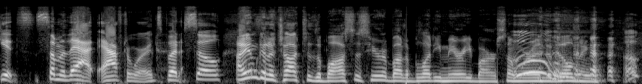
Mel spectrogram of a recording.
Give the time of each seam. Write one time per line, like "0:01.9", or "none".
0:01.8

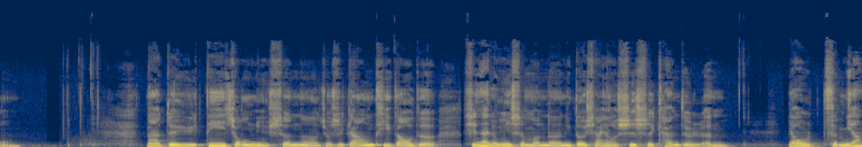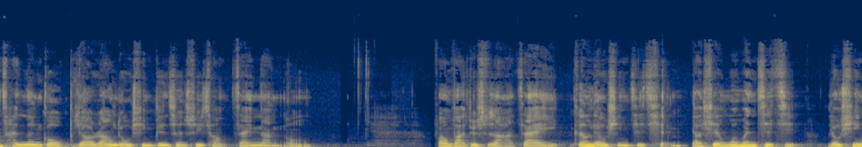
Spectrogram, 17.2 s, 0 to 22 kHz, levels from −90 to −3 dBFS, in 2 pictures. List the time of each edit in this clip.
0:04.6
0:15.5

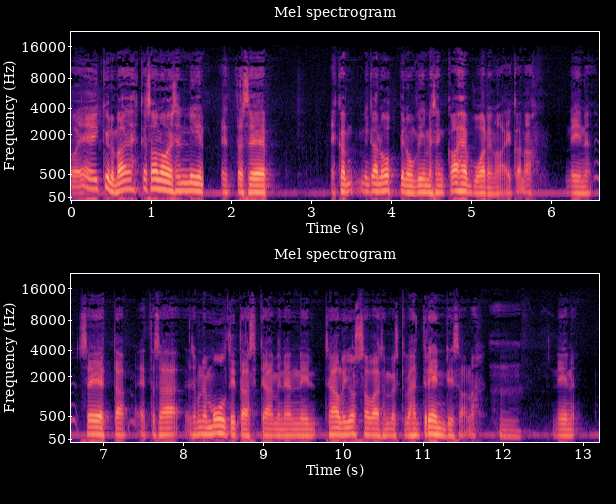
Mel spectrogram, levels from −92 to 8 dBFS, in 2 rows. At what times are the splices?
0:01.6

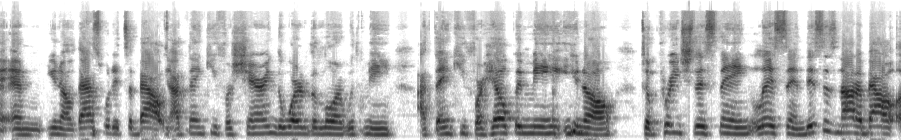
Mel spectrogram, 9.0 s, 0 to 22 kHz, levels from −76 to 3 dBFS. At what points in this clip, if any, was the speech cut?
0:01.6

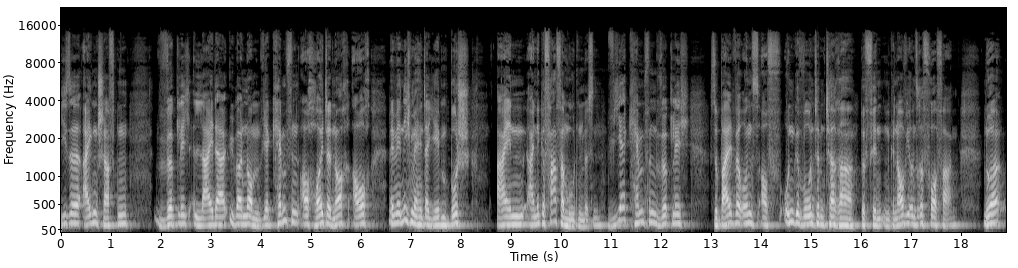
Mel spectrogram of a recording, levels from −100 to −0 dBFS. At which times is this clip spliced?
0:04.8

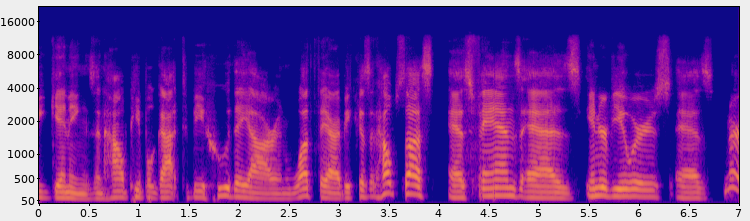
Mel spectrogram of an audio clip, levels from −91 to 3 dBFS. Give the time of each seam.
0:03.9

